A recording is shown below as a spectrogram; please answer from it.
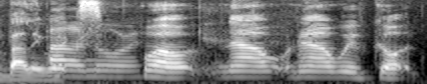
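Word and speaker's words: Bailiwick: We don't say baywick. Exactly. We don't say biwick or balwick. How are you? By wick.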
